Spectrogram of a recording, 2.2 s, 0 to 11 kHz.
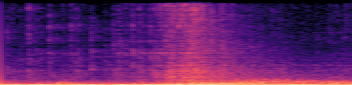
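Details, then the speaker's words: Abandoned Toyota Land Cruiser 100 with 4.7-litre petrol V8 and about 200,000 mileage, catalytic converter cut off, on its first start: a heavy, lumpy, uneven rumble with lots of smoke; running rough, cause unconfirmed. "you can see that's load of smoke coming out of that cat it's running but it's running rough you can hear that so Smoky"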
